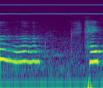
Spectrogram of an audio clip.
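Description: A young woman singing a Hindi prayer song unaccompanied: she holds the end of a phrase on a note that slides downward and fades out within the first second. After a brief pause she starts the next phrase near the end.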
